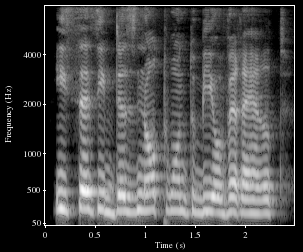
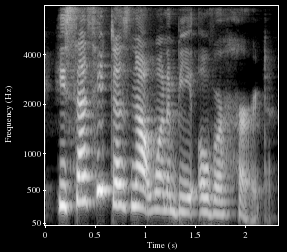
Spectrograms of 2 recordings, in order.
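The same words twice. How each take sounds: First: It is spoken with a put-on French accent. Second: It is spoken in a natural English accent. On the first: "the next part I'm going to read with my best French accent" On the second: "now I'm going to do it with my natural accent. Now we pronounce the H"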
